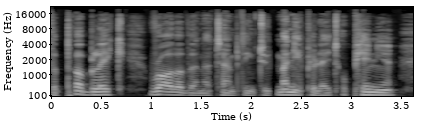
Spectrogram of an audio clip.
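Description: A man with a Norwegian accent speaks at a moderate pace with fairly even intonation. The sound is dry and close with no echo, and there is noticeable background noise. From Norway. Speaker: podcast host.

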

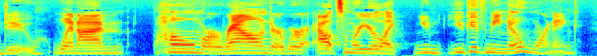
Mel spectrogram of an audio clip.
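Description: Fairly high-pitched, a woman talks with a Southern US accent. Her pace is fairly slow and her intonation fairly even. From US South, Mississippi. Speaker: podcast host. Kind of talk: casual chat.

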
